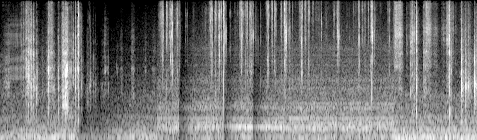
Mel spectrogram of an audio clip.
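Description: Scissors snip through a flattened cardboard toilet paper tube along guideline marks, with a run of short crisp cuts and crinkling of the card, close and fairly quiet, with no speech.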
